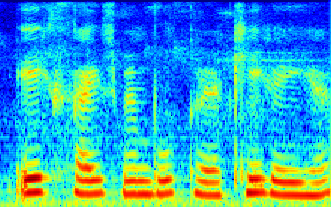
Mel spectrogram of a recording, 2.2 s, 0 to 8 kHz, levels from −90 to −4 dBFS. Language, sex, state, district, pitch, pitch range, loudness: Hindi, male, Delhi, New Delhi, 195 Hz, 185-205 Hz, -15 LUFS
